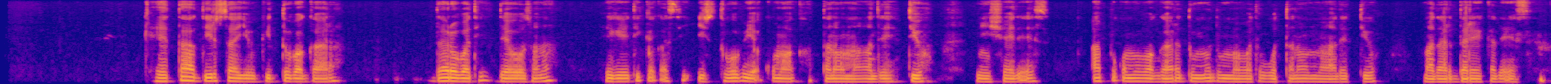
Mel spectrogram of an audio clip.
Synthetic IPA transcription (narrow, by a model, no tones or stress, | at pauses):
kʰe̞ːt̪ːaːd̪ɪɾsɐjːɔɡɪd̪ːɔbɐɡːaːɾɐ | d̪ɐɾɔbɐt̪ɪd̪ɛʔo̞ːs̬ɔnɐ | hɛɡe̞ːt̪ɪkːɐkʼɐsːɪɪst̪o̞ːbɪjɐ̰kʼʊmaːkʼʰɐt̪ːɐnɐwmaːd̪ɛt̪ːɪjɔ | miːʃːɐjd̪ɛ̰ʔe̞ːs | ʔɐpːɛkʼɔmːɔbɐɡːaːɾɐd̪ʊmːɐd̪ʊmːɐbɐt̪ɐwɔt̪ːɐnɐwmaːd̪ɛt̪ːɪjɔ | mɐd̪ɐɾd̪ɐɾʔe̞ːkːɐd̪ɛʔeːs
